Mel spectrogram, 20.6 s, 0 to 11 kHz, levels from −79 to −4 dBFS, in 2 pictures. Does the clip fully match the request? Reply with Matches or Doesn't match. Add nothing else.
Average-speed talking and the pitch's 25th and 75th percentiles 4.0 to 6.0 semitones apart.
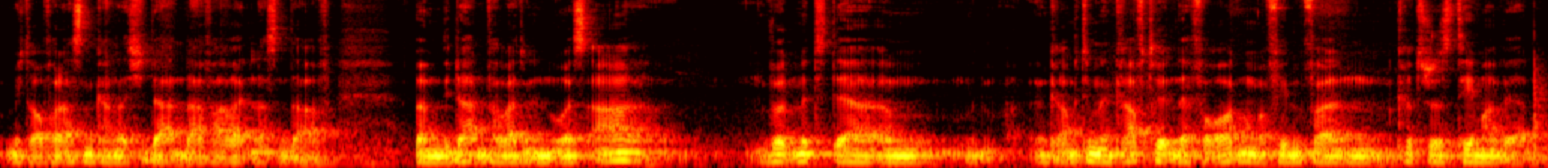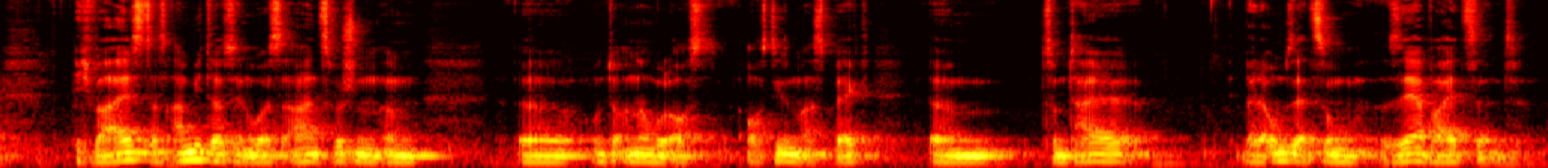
Matches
